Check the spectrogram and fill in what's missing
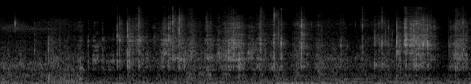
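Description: A life-size white plastic skeleton hand prop is held close up while long acrylic nails tap and scratch along its molded plastic finger bones. The sound is a dense run of bright, crinkly clicks and scrapes that keep swelling and fading over a quiet low hum, with no clear pauses between them.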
